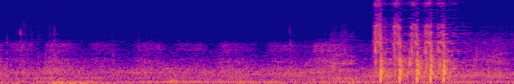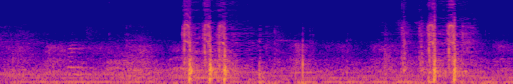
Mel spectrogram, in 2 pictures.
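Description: Airsoft guns rattle off in an indoor arena flag game, three sharp bursts of rapid clicking shots standing out over a constant hum of background chatter and movement.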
